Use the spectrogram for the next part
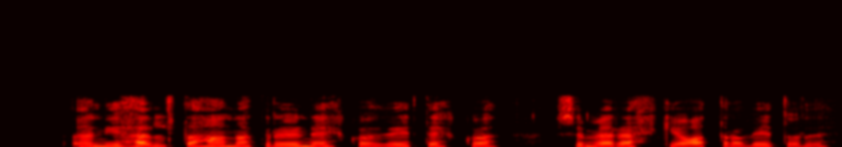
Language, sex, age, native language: Icelandic, female, 30-39, Icelandic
